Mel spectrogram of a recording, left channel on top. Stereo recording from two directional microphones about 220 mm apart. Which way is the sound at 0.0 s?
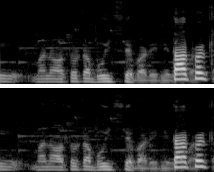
5° left (ahead or behind).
